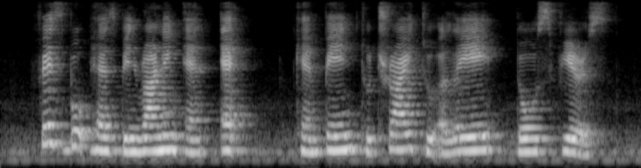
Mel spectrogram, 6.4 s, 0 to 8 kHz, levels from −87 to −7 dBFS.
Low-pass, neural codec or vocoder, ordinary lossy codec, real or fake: none; none; none; real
